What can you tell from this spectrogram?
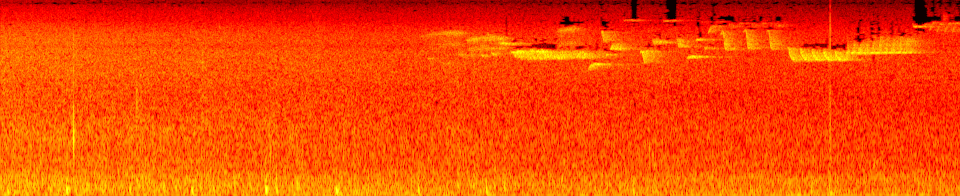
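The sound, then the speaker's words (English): Birdsong of a winter wren and a black-throated green warbler, high thin trills and buzzy notes in the second half, partly buried under steady, rushing wind noise in aspen trees. “Winter wren, black-throated green warbler, right there.”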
